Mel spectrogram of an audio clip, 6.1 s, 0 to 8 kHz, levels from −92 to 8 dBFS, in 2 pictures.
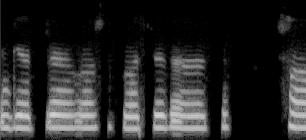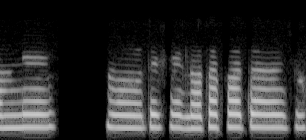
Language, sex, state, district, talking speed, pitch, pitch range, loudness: Bengali, female, West Bengal, Malda, 60 wpm, 270 Hz, 265-280 Hz, -18 LUFS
